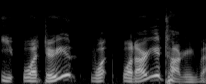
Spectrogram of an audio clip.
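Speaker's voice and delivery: put-on incredulous podcast host voice. Describing what Joe does on the podcast, imitating Joe. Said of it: "every time Joe does that".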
